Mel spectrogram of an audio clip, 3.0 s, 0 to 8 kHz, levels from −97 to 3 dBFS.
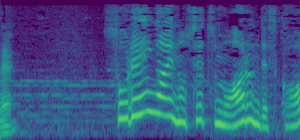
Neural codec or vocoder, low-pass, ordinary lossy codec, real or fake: none; 7.2 kHz; MP3, 32 kbps; real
